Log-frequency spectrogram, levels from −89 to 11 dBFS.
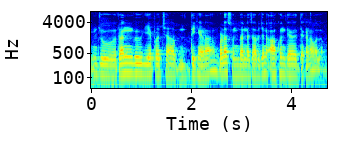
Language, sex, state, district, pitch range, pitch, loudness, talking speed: Garhwali, male, Uttarakhand, Tehri Garhwal, 115-125 Hz, 120 Hz, -26 LUFS, 175 wpm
